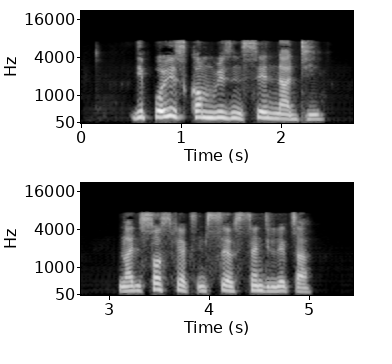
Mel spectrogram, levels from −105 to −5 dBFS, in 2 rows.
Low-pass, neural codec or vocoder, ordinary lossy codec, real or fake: 7.2 kHz; codec, 16 kHz, 2 kbps, X-Codec, WavLM features, trained on Multilingual LibriSpeech; none; fake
